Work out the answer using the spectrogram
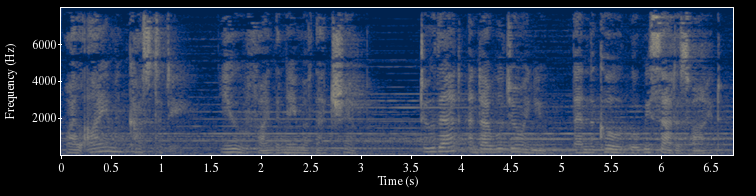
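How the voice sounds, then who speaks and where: A woman acting as a stern, serene alien warrior in a video game, speaking formally and with measured solemnity. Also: low-pitched, natural voice. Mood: solemn, resolute. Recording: echoey hall, music underneath.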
